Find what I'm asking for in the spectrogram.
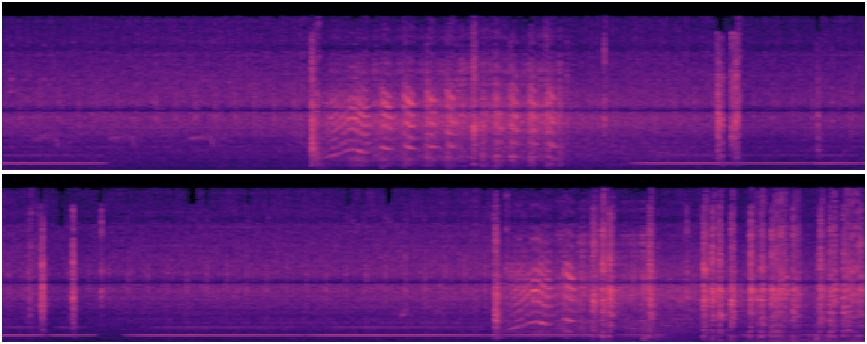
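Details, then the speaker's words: Jeep started after sitting three months, battery had died and it had been flooded with water: repeated long starter cranking with a chime between attempts, never catches; owner thinks he is flooding it; extended cranking without starting. "Good enough. Okay, I think I'm flooding it."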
